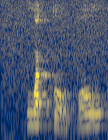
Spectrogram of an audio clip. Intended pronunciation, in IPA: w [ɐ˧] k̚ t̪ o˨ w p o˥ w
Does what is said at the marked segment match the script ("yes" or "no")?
no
